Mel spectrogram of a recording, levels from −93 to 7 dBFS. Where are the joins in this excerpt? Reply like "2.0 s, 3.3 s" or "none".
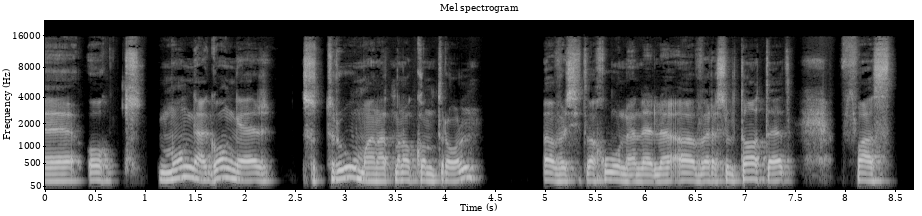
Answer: none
